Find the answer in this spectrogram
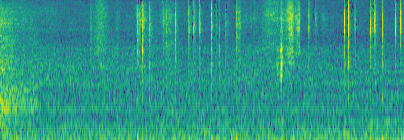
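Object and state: Plastic cup tapped.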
